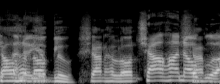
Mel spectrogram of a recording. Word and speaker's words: Çalhanoğlu: Hakan, I'm going to butcher his last name, Çalhanoğlu. Is that how you pronounce it? – Çalhanoğlu. – I got it really close.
